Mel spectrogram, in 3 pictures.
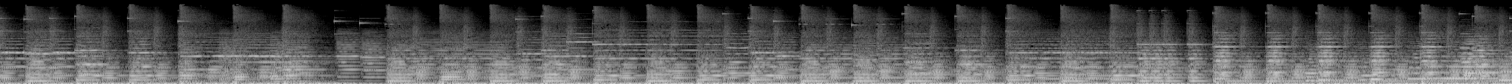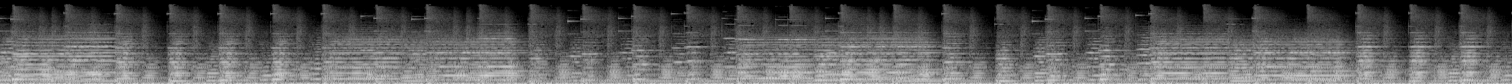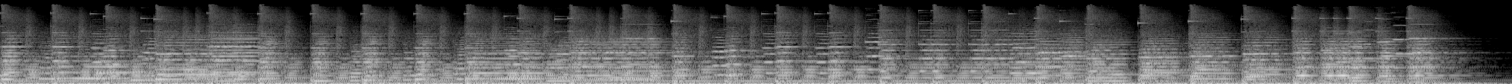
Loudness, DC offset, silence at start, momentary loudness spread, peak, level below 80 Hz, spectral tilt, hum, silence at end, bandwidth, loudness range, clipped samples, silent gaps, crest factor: -17 LUFS; under 0.1%; 0 s; 6 LU; 0 dBFS; -24 dBFS; -5 dB/octave; none; 0.05 s; 17.5 kHz; 4 LU; under 0.1%; none; 14 dB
